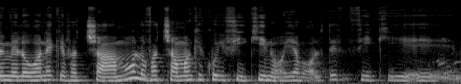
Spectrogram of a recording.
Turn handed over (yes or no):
no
